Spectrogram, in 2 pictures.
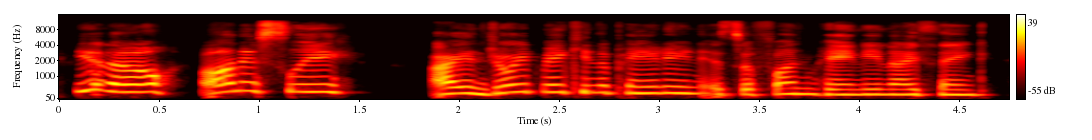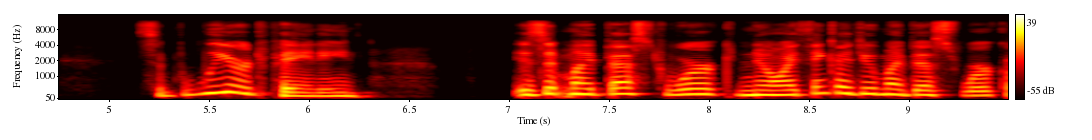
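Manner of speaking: high-pitched musing, acted out; voiced own thoughts. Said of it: "And I was thinking".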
